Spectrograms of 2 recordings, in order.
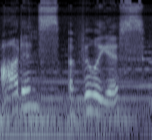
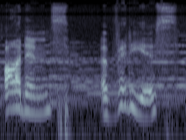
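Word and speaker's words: Audens Avidius: Imperial Watch Captain Auden's Avilius, I butchered that, it's Auden's Vidius, is extorting money from the shopkeepers.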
